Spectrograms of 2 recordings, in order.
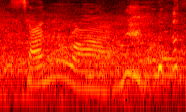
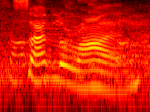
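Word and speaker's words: Saint Laurent: ang kanyang first ano the correct pronunciation San lauran say it San lauran Ah what else do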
